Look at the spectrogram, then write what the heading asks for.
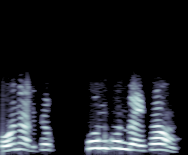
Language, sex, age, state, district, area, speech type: Nepali, female, 30-45, West Bengal, Kalimpong, rural, conversation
